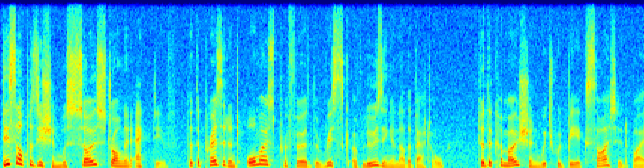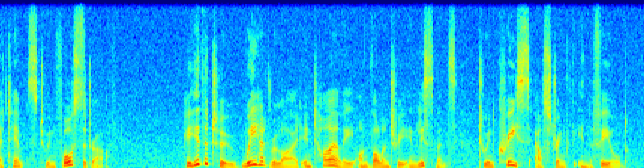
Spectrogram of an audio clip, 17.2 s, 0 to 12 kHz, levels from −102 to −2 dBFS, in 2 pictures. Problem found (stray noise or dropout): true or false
false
